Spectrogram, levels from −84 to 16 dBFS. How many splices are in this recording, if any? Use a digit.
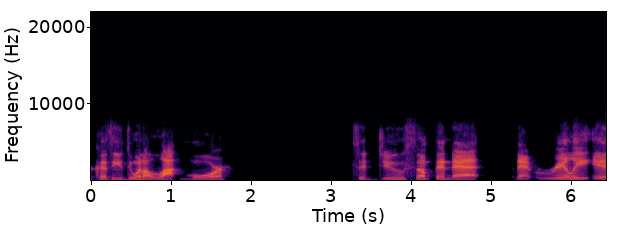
0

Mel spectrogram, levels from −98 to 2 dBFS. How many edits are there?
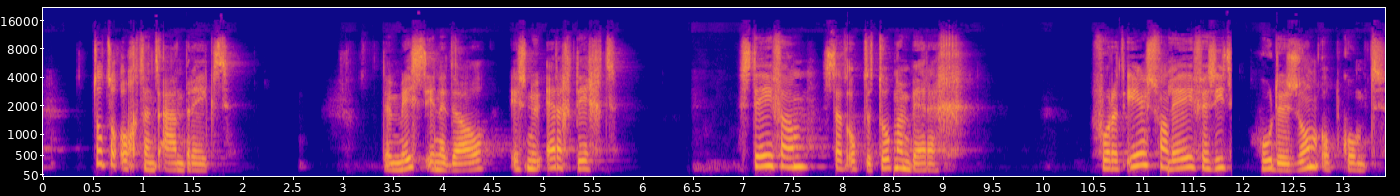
3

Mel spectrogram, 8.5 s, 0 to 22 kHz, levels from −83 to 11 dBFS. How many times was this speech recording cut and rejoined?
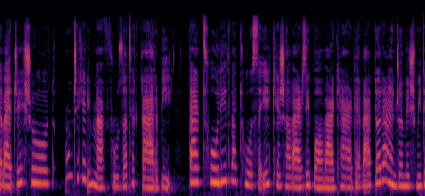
1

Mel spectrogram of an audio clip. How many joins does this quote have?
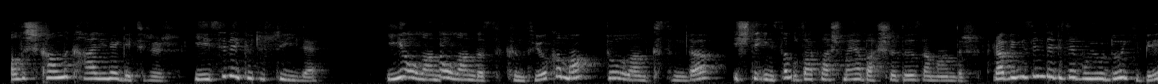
6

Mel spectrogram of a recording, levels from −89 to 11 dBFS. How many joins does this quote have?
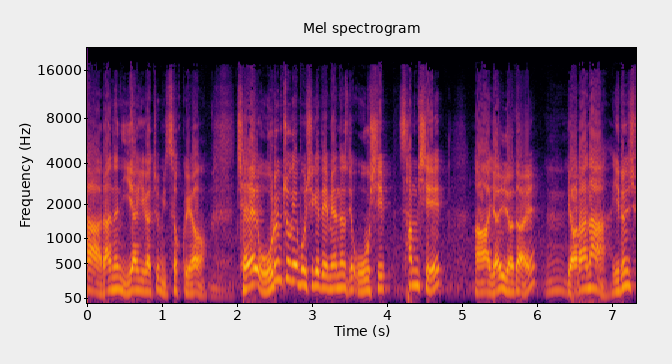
2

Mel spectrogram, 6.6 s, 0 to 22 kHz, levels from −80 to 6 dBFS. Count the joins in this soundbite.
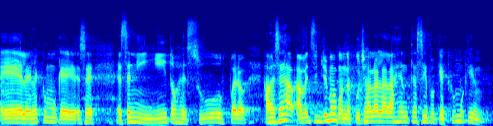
3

